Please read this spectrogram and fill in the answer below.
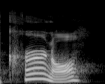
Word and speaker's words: kernel: So, a colonel, and that's spelled K E R N E L, not like how you spell a military rank, is a mathematical function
